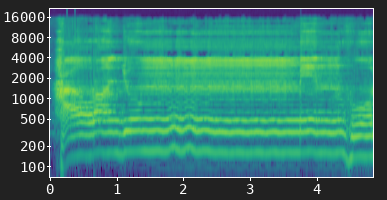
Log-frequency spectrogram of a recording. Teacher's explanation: tanwin tersebut masuk ke huruf mim dan kita panjangkan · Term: idgham bi gunnah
